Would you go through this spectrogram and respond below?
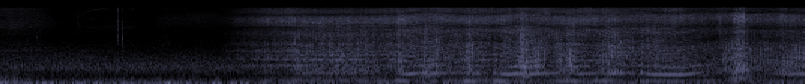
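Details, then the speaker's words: RC helicopter electric motor and ESC in governor mode with governor gains set very low: motor whine dips in pitch as load comes on, lags, then recovers; rotor rpm sag due to low governor gain tuning. "as you can see the RPM is dropping quite a bit you can hear it lagging down behind"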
